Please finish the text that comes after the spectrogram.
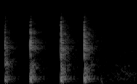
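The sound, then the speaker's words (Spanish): Four sharp knocks on a door in a quick, slightly uneven rhythm, fairly loud, with nothing else heard afterward. “Eh, les va a tocar la puerta porque pues iba a no saber boba.”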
